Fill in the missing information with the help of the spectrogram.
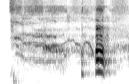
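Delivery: sudden high squealing laugh; a high, sharp laugh; high burst of laughter. Real, not acted. Laugh after I cussed.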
